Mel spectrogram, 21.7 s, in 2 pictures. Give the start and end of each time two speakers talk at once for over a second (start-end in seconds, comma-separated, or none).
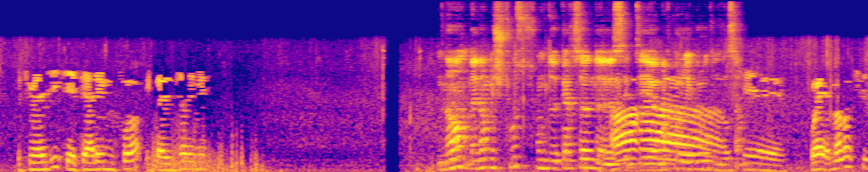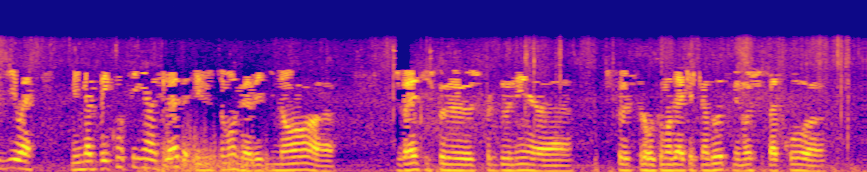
7.7-9.2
